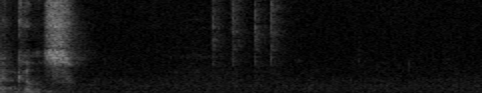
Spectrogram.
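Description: A chess piece clicks onto a board.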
